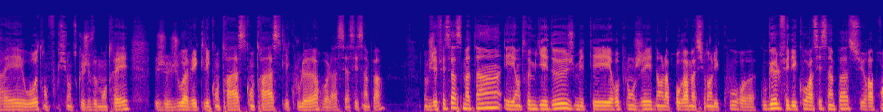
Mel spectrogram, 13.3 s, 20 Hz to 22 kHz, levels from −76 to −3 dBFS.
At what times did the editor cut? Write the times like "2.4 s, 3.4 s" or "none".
2.2 s, 3.7 s, 10.6 s, 11.4 s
